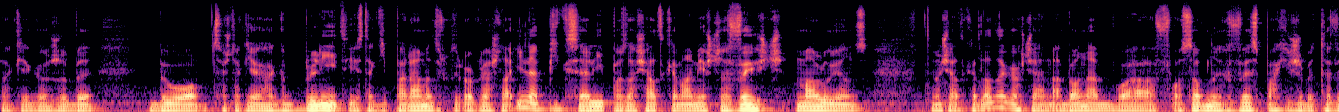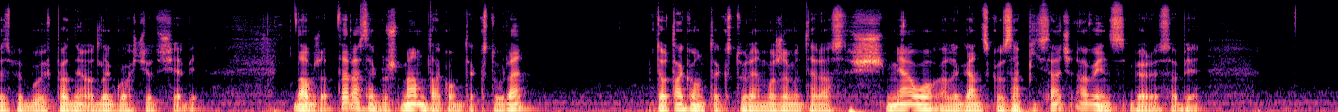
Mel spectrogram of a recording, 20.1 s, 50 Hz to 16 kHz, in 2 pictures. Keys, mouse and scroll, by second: 7.8-8.5 scroll down 2, 7.8 middle click, 11.4-12.0 scroll down 1.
